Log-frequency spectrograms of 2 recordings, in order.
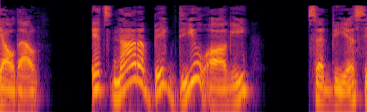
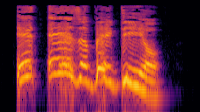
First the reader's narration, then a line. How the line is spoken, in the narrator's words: Augie screamed at the top of his lungs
